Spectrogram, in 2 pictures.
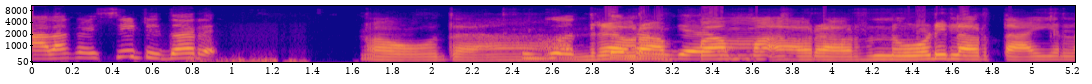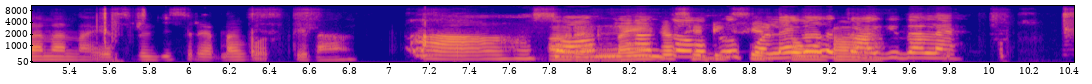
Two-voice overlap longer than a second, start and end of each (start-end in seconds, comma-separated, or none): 7.8-9.4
